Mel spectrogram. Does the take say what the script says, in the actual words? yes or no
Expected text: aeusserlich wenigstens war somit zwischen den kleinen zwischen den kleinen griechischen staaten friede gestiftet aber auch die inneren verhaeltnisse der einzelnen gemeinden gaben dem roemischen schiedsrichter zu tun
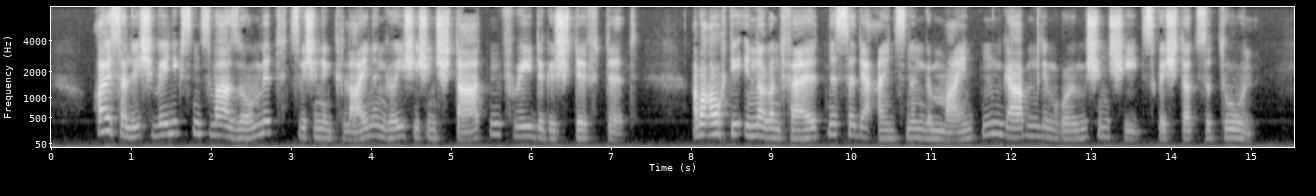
no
